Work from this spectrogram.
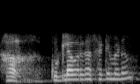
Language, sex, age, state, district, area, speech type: Marathi, male, 30-45, Maharashtra, Amravati, rural, conversation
